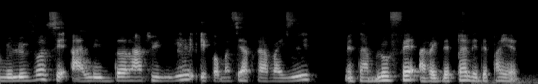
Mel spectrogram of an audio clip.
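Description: A woman with a Haitian accent, fairly low in pitch, at a moderate pace. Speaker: visual artist. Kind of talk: interview.

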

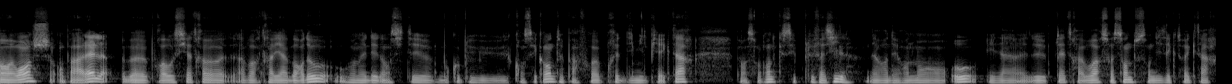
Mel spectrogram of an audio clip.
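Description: In a very clean recording with a silent background, a man with a very deep, low voice speaks at a fairly quick pace with fairly even intonation. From Bergerac, southwest France. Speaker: winemaker. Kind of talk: interview.

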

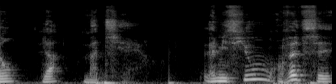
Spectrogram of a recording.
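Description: In a very clean recording with a silent background, a man speaks in a dark, mellow tone that is somewhat breathy. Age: 60s. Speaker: podcast host, personal development coach. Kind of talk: solo podcast talk. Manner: warm, smiling.

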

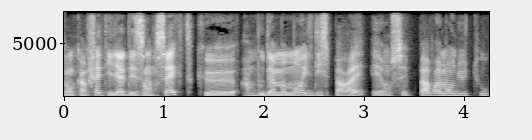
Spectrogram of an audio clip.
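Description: A man speaks at medium pitch. The background is quiet. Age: 20s. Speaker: doctoral researcher in insect ecology. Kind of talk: interview, popular science explanation.

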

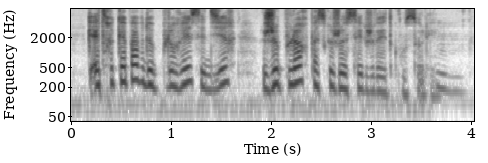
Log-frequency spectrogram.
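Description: At a fairly quick pace, a woman speaks in a somewhat breathy voice. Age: 40s. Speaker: author and filmmaker. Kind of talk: interview about grief and consolation. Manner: hesitant, with fillers and repetitions.

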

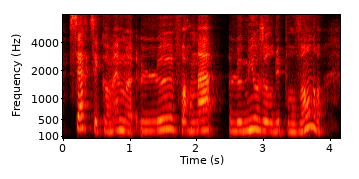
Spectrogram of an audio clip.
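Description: Somewhat breathy and fairly high in pitch, a woman speaks at a fairly slow pace with fairly even intonation. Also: very clean recording, silent background. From Brazil. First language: Portuguese (speaking French). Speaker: Instagram stories coach. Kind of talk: podcast interview. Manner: hesitant, with fillers.

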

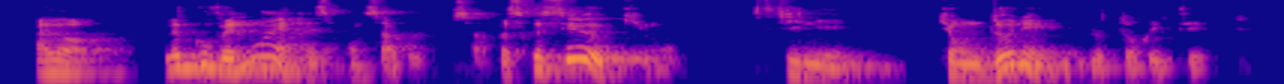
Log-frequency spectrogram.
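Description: A man at a moderate pace, with big swings in loudness and long, frequent pauses. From Fiji. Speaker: teacher and writer. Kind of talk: interview. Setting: remote call. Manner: halting.

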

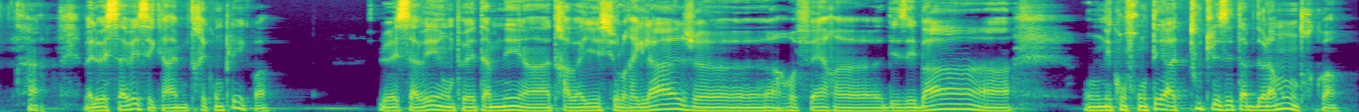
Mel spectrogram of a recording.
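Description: Over music in the background, a man with a very deep, low pitch speaks at a very slow pace, with ordinary pitch variation, very even loudness and long, frequent pauses. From France, Grenoble area (Alps). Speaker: independent watchmaker. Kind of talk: interview. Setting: workshop. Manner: halting.

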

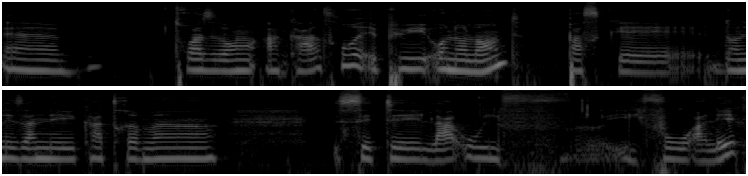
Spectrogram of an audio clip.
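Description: A woman speaks in a dark, mellow tone with fairly even intonation. She goes at a very slow pace with long, frequent pauses. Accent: German. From Germany. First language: German (speaking French). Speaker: recorder maker. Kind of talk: interview. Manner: halting.

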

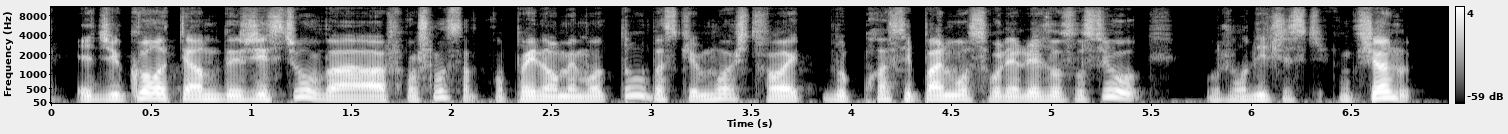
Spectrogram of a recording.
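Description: The speech comes at a very fast pace with ordinary pitch variation and big swings in loudness. The sound is dry and close with no echo, on a very clean recording with a silent background. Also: man, medium pitch for a man. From Paris region, France. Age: 30s. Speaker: entrepreneur. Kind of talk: interview. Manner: halting, many repetitions and fillers.

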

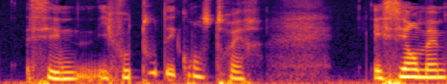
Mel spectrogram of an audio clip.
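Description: A woman's fairly high voice with a dark, mellow tone at a moderate pace. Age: 50s. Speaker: poet and clinical psychologist. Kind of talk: casual interview. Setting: theatre venue. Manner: halting.

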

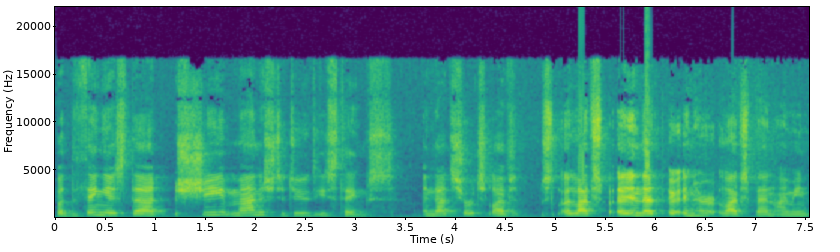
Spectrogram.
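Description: Over noticeable background noise, a woman with an Icelandic accent and a fairly high pitch speaks at a fairly slow pace in monotone, flat intonation. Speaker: historian. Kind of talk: interview.

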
